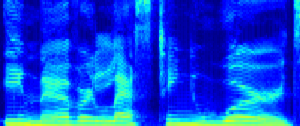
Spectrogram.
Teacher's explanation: a gente não pronunciou o G de everlasting. E repara que a junção de everlasting e words ficou com aquele som nha, nha, como NH em português.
